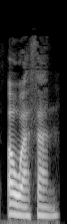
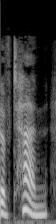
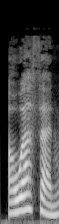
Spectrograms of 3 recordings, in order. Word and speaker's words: often: The most common and accepted pronunciation is of Fn. However, a trend has emerged where people have started reintroducing the T sound, making it of 10, perhaps thinking it sounds more correct or formal.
